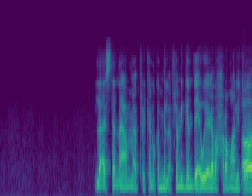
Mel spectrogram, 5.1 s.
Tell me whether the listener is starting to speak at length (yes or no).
yes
